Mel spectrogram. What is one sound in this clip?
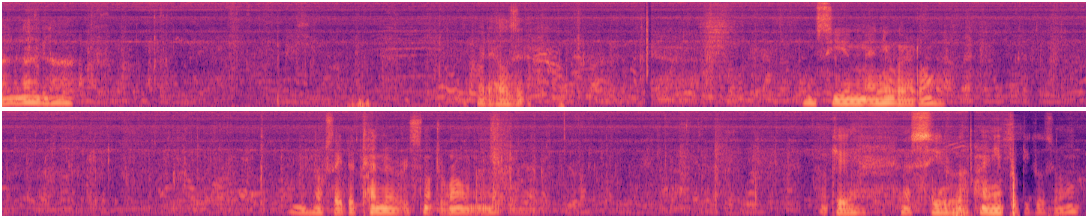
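A crowd of men and women talk nearby outdoors.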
